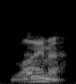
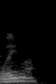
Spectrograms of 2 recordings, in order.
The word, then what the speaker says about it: Lima: Lima Ohio llama llama is it spelled like lima spelled like lima well how do you know it's not Lima well I've been here a long time and they always called it Lima yeah I don't know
